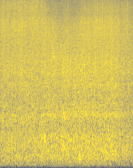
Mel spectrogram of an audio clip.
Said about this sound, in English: At this one, stinky dark water flows through a channel, gets separated from dark black sludge, and comes out the other end clean and smelling good.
